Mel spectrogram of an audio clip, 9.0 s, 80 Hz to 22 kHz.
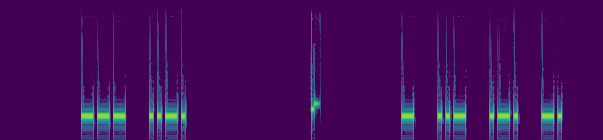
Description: Morse code, heard as a keyed tone, about 21 wpm, spaced as for 15 wpm, 700 Hz. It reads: OF TURN
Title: 2x Character Spacing - Top 300 Words - 20wpm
